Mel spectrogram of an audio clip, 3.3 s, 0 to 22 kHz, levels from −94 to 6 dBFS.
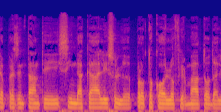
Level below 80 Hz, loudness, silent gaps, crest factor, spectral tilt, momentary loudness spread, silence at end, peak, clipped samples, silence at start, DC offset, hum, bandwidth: -48 dBFS; -24 LUFS; none; 16 dB; -5 dB/octave; 3 LU; 0 s; -6 dBFS; under 0.1%; 0 s; under 0.1%; none; 14.5 kHz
